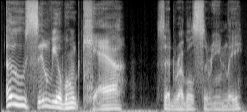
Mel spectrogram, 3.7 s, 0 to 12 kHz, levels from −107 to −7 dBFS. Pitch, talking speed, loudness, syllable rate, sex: 125 Hz, 115 wpm, -19 LUFS, 4.0 syllables/s, male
